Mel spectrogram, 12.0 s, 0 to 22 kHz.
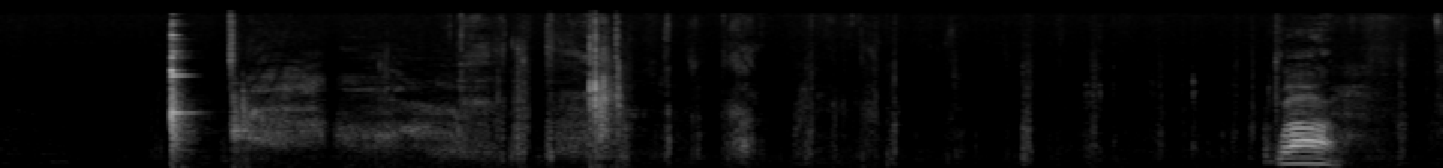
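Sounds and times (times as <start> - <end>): wet chewing and crunching: 3.1 - 10.8, 11.4 - 12.0.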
